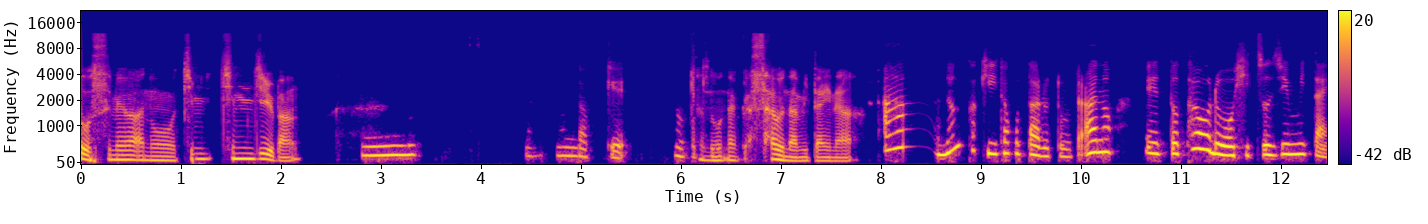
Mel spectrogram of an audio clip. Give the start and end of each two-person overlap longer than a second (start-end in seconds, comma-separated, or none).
none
